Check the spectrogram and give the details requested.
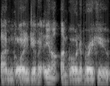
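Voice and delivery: deep, distorted, garbled, hard-to-follow voice. Retelling how a masked villain sounded early on: distorted deep Bane voice. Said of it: "it was so distorted and deep".

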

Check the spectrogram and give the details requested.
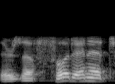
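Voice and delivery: put-on, very high, quavering, shaky yell. Retelling what a tourist yelled back to him, imitating a shaky yell. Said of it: "yelled back with a shaky voice".

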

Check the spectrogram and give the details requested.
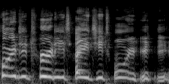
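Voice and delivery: poor put-on Irish accent. Teasing someone about his accent attempts, the speaker mimics a bad fake Irish accent. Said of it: "are you doing Irish or Swedish right now".

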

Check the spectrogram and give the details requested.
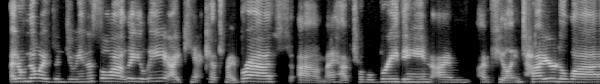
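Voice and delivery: usual speaking voice

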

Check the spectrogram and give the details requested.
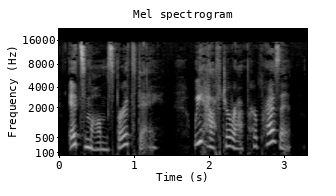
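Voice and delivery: plain

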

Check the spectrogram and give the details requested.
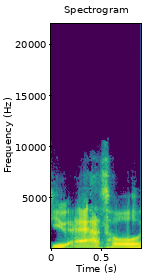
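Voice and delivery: threatening, low tone. Retelling a scene where the nurse looks at him: imitating a menacing retort. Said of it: "looks at him, like, menacingly".

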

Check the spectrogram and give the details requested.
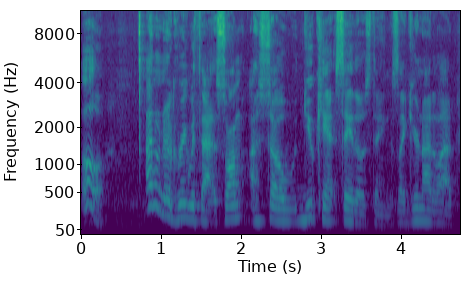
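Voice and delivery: ordinary delivery

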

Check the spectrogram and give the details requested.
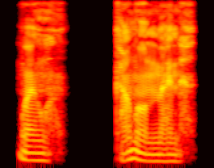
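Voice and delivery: ordinary delivery

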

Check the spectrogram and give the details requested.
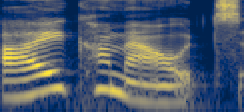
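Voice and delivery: voice breaking and cracking up high. Asked when they came out, the speaker starts to answer: voice cracking. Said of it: "I don't know why my voice just cracked".

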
